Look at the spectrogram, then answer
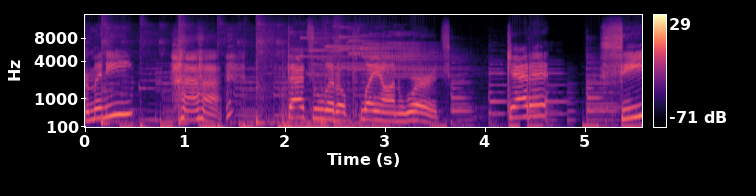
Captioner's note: laughs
